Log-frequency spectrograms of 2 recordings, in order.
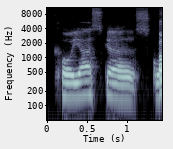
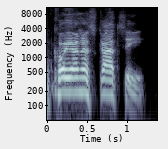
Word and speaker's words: Koyaanisqatsi: So I cannot pronounce this. It's that sort of head movie, Koyaska Squad. Oh, Koyaanisqatsi.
